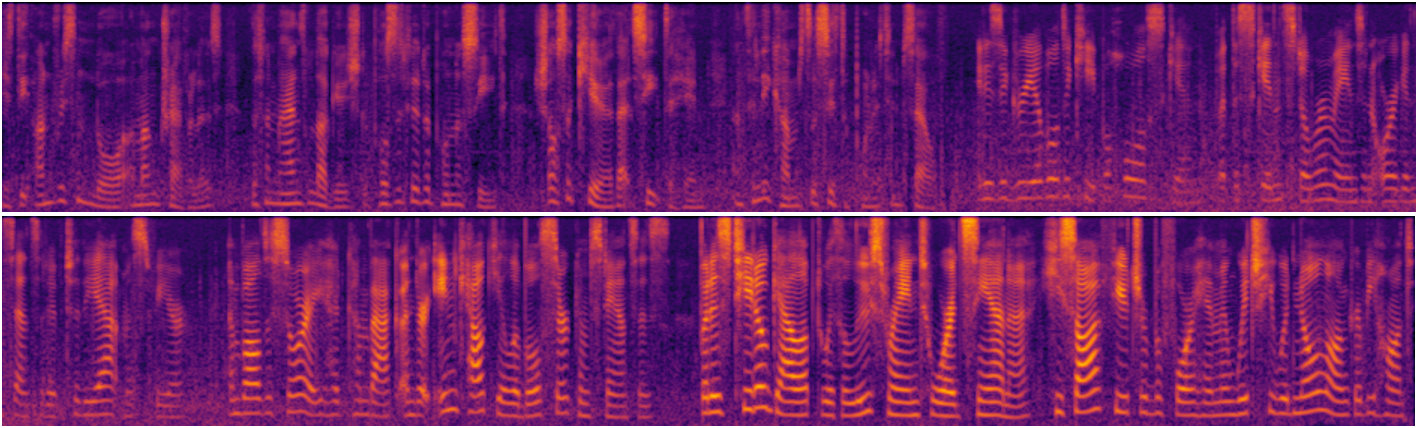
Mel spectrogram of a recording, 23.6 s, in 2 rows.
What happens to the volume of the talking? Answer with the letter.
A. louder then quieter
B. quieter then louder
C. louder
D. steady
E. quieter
C.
